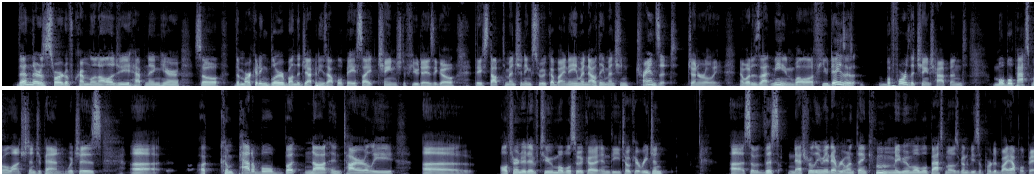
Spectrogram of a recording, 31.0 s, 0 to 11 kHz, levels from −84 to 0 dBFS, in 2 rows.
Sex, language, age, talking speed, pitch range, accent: male, English, 20-39, 170 wpm, 115-150 Hz, American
